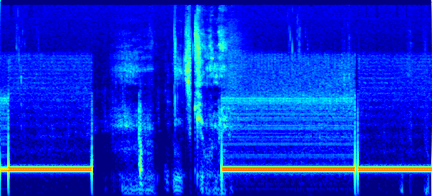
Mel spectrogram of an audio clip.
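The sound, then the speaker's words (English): A loud, steady phone ringing tone in long bursts, one briefly broken as a double ring, with a person speaking in the short pause between the bursts. “Why is it double ringing?”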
